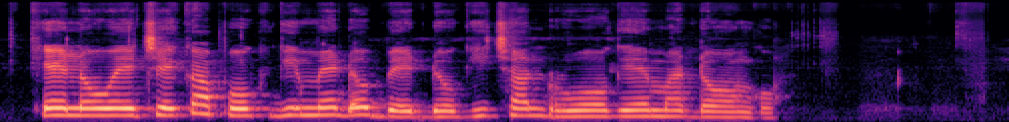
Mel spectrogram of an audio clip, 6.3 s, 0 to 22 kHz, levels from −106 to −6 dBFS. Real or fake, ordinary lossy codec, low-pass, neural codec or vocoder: fake; none; 19.8 kHz; vocoder, 44.1 kHz, 128 mel bands, Pupu-Vocoder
